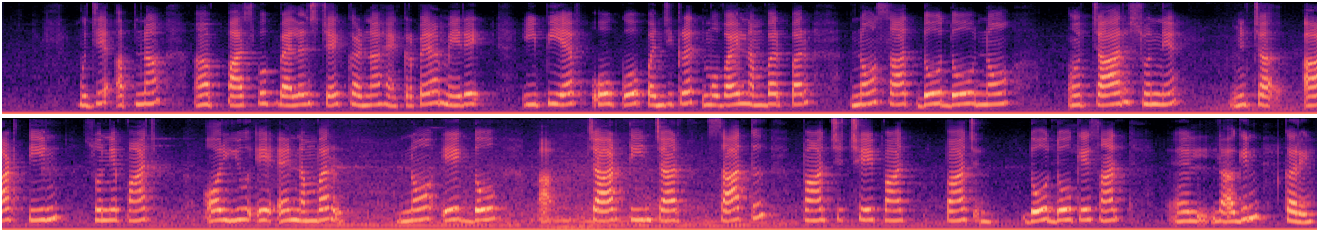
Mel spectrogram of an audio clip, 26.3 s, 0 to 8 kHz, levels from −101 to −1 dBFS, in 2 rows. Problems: constant background noise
